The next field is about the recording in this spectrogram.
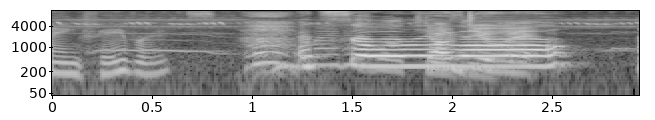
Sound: gasps

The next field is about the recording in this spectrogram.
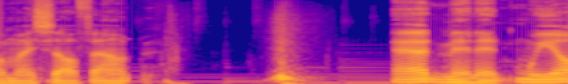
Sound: air whooshing

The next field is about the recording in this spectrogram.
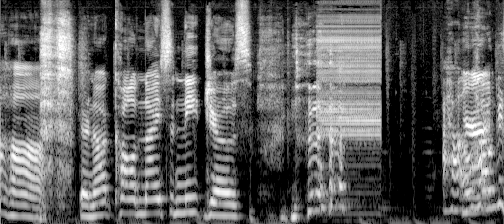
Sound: buzzer rings

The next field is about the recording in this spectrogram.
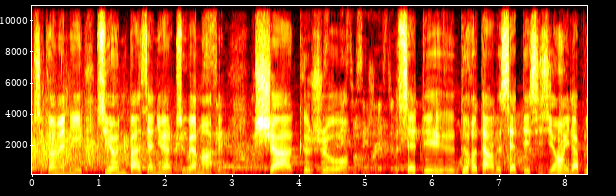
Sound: applause

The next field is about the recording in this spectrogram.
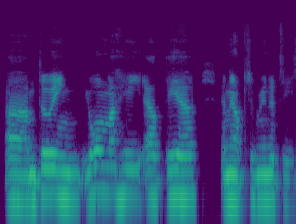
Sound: speaks in te reo Māori

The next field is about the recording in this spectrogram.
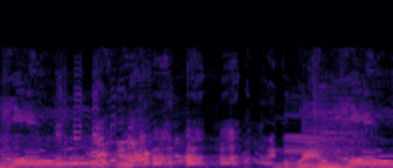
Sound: laughing

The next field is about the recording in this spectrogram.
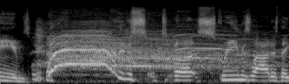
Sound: screams

